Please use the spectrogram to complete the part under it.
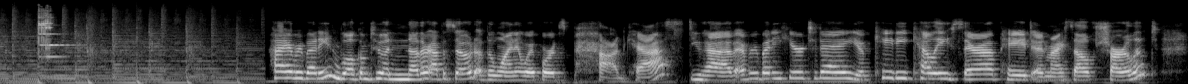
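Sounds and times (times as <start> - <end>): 
soft music with a rhythmic low beat: 0.0 - 9.0
wine glasses clinking in a toast: 0.4 - 0.9
speech: 2.7 - 11.8.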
